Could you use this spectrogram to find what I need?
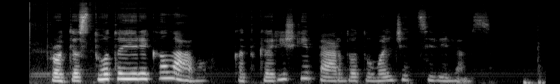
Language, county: Lithuanian, Utena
